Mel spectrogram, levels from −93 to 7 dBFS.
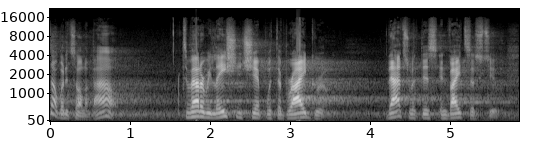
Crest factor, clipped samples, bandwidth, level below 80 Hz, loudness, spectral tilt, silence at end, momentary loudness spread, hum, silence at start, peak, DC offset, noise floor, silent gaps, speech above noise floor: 22 dB; under 0.1%; 16 kHz; -72 dBFS; -20 LUFS; -1.5 dB/octave; 0.3 s; 19 LU; none; 0 s; 0 dBFS; under 0.1%; -50 dBFS; none; 29 dB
